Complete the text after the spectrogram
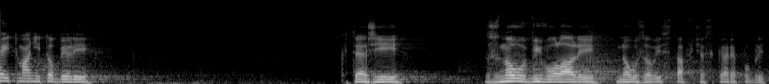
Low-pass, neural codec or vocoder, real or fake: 10.8 kHz; none; real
